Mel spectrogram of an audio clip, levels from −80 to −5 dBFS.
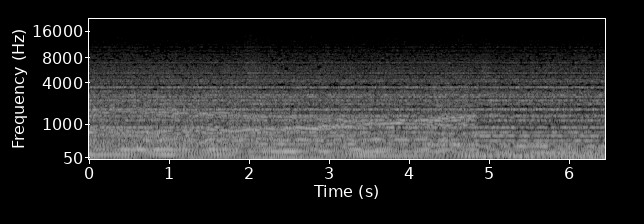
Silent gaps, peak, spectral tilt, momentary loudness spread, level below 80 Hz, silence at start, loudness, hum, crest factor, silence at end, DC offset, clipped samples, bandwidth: none; -18 dBFS; -4.5 dB/octave; 2 LU; -46 dBFS; 0 s; -31 LUFS; none; 14 dB; 0 s; under 0.1%; under 0.1%; 15 kHz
